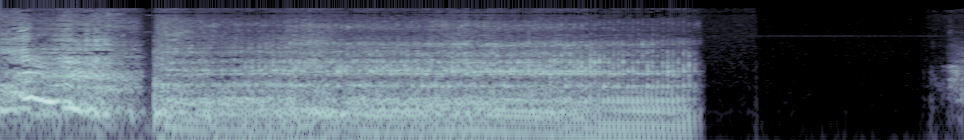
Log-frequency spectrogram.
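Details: Feeding and playing in Zambia's Luangwa Valley, a lion family gives a falling moan that turns into a sustained, throbbing low snarl lasting about five seconds before cutting off into silence.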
